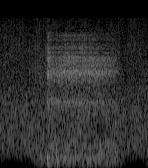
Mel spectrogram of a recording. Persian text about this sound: بارون نم نم میبارید صورتم نرمی آب رو حس میکرد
